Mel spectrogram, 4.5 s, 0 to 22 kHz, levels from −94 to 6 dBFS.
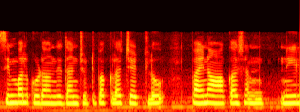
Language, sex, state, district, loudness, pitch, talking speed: Telugu, female, Andhra Pradesh, Sri Satya Sai, -16 LUFS, 225 Hz, 120 wpm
